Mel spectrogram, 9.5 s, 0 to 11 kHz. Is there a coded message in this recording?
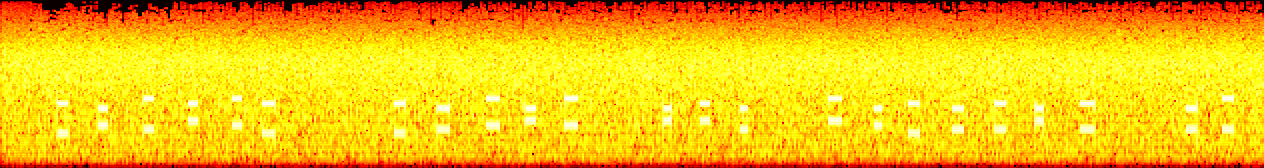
Yes: DTMF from 0.4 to 9.2 s, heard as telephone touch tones, dialled by hand, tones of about 90 ms, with phone line noise. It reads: 276092 249*9 *04 #7245*5 46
